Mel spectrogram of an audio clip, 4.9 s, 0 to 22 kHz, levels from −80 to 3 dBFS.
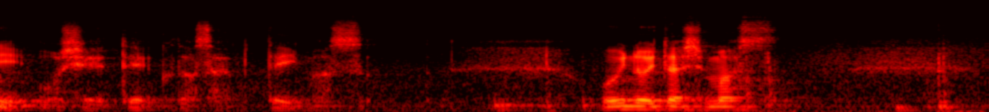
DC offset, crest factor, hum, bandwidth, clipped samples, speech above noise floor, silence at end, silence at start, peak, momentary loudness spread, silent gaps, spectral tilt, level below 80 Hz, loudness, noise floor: under 0.1%; 28 dB; none; over 20 kHz; under 0.1%; 21 dB; 0 s; 0 s; -14 dBFS; 22 LU; none; -3 dB/octave; -68 dBFS; -38 LUFS; -60 dBFS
